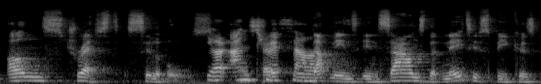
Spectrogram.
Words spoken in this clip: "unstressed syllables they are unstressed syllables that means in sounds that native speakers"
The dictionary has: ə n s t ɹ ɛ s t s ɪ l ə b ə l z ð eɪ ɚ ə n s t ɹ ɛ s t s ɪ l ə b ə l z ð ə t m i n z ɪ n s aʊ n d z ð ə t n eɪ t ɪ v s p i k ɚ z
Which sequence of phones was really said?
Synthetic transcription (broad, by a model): ə n s t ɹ ɛ s t s ɪ l ə b ə l z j ɚ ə n s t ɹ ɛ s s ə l ð ə t m i n z ɪ n s aʊ n d z ð ə t n eɪ t ɪ v s p i k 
